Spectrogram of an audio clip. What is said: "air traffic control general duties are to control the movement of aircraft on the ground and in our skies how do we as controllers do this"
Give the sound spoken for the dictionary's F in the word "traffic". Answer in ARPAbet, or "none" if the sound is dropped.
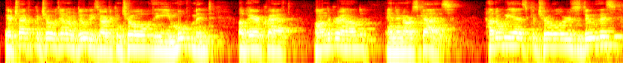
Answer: none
